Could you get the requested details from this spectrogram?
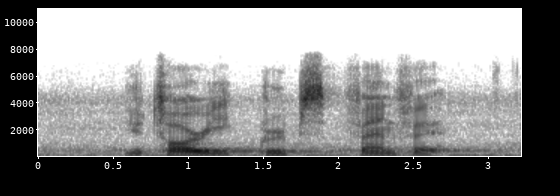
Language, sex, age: English, male, 22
